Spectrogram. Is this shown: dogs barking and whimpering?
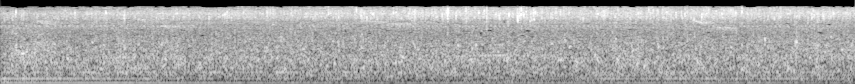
no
